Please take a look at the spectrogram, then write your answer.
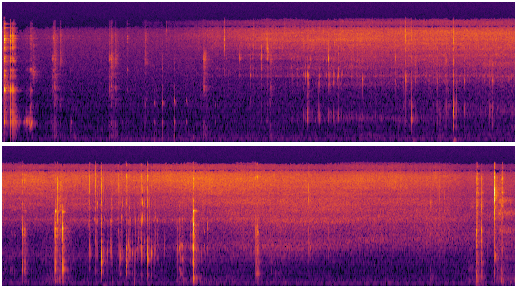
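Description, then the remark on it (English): Gardner's Tipple beer being poured into a glass after opening: a soft, steady fizzing hiss builds after a few seconds, dotted with small pops and crackles as the foam rises, with no talking. “Pour it now.”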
